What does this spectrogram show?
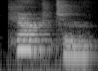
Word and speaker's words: character: At the beginning of some words, CH does sound like k. Here are two examples. The word chemistry and the word character both make the sound k with CH.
